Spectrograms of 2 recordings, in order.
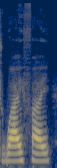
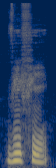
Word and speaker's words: Wi-Fi: So you have to change the Wi-Fi pronunciation. Even though the word is the same, the spelling is the same, you have to change Wi-Fi to Wi-Fi.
